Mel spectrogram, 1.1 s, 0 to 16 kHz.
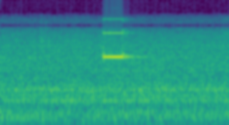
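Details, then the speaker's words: CEM DT-806 infrared body thermometer, measure button pressed in a demonstration with the back of the hand standing in for the forehead: single short high beep over quiet room noise signalling a completed reading. "ผมก็จะหยิบเครื่องdt806ขึ้นมานะครับแล้วก็ทำการวัดนะครับยการกดปุ่มMeet"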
